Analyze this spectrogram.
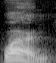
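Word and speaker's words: while: ডবলিউ এইচ আই এলই ওয়াইল। ওয়াইল তোমরা কিন্তু এটিকে হোয়াইল পড়ে থাকো। তোমরা এখানে জেনে রাখবে ডবলিউ এইচ এর পরে যদি ও না থাকে তাহলে এইচ এর উচ্চারণ এখানে সাইলেন্ট থাকবে।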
